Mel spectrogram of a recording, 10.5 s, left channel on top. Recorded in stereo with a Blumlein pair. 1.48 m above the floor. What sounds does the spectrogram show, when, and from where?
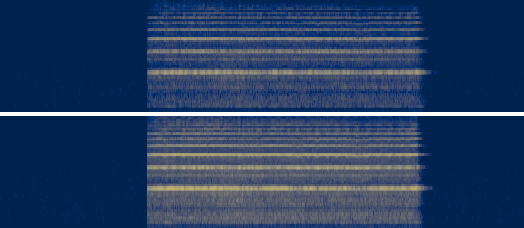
2.9 s a violin: 50° right, 0.8 m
